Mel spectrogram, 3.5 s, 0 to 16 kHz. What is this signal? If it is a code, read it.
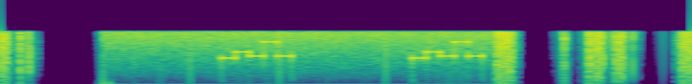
Five-tone selective call (ZVEI), heard as quick runs of five tones, tones of about 70 ms. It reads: 25303 25303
